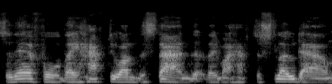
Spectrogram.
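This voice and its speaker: This man talks at a fairly quick pace in a medium pitch. His intonation stays fairly even. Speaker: communication coach. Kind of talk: interview. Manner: fast.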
